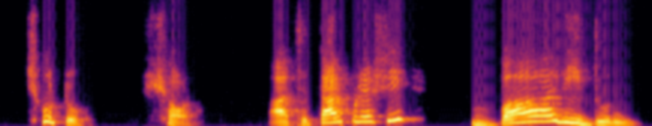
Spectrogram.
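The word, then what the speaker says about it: بَارِدٌ: আচ্ছা, তারপরে আসি বারিদুন, বা আলিফ জবর বা, এক আলিফ টান, রর নিচে যে, দালের উপর দুই পেশ, বারিদুন, বারিদুন মানে ঠান্ডা, কোল্ড।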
